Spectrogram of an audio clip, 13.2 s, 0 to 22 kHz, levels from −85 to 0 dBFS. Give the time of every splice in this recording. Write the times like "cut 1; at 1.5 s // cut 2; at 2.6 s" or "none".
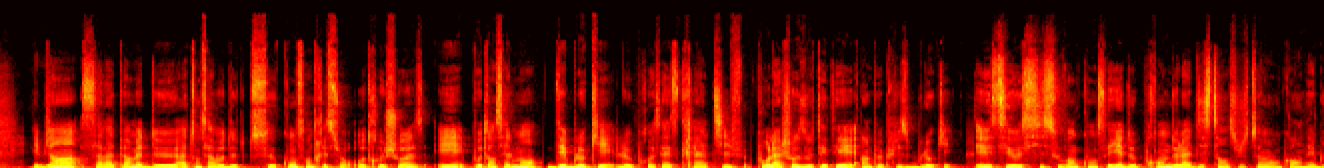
cut 1; at 9.7 s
